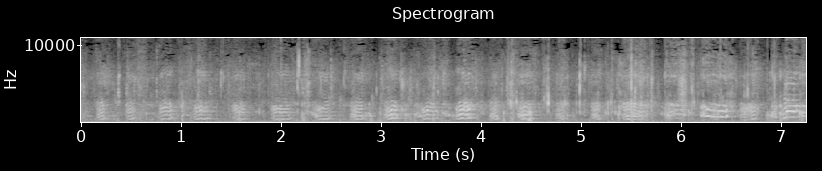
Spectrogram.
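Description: A young puppy making a quick run of short, high whimpering squeaks, about three a second.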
